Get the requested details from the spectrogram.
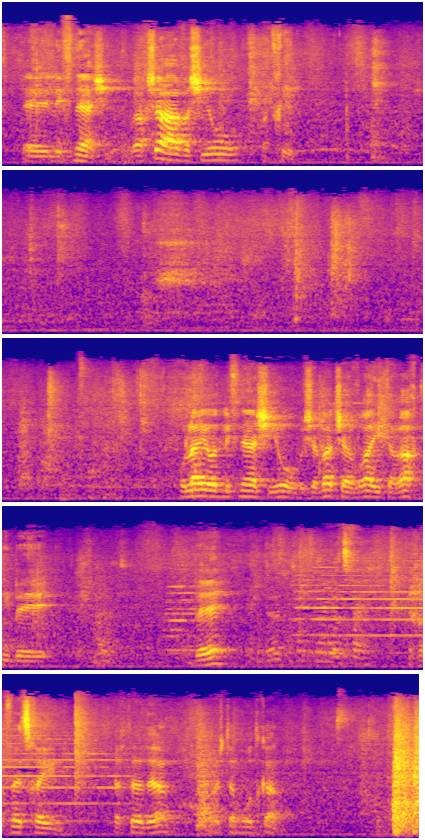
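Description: A middle-aged man speaks calmly into a microphone, pausing now and then.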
